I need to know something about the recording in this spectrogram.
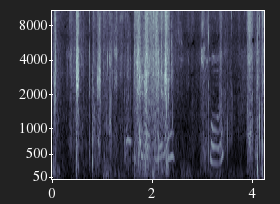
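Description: Feet scuffing and shifting in playground wood-chip mulch, with a few sharp knocks early on. A child's short wordless vocal sounds come in around the middle and again near the end.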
